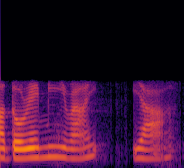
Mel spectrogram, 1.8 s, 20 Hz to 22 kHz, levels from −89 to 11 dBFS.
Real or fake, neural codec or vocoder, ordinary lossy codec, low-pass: real; none; none; 3.6 kHz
